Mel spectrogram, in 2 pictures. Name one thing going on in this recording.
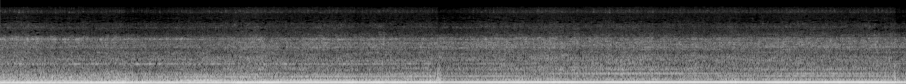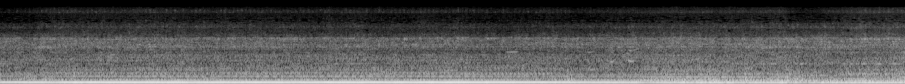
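An open electric tram hums steadily as it rolls along a road.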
